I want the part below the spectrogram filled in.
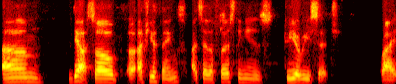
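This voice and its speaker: A man with an American accent speaks very slowly at a medium pitch, his tone dark and mellow. His intonation stays fairly even, and the sound is dry and close with no echo. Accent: South African with slight Southern US twang. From South Africa. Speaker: Olympic swimmer, college athlete. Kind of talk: webinar interview. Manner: hesitant, many fillers.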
